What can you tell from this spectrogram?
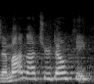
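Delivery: a hint of a wounded animal pleading with its rider; talking donkey. Donkey asks the master who struck it, lightly voiced and hurt.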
